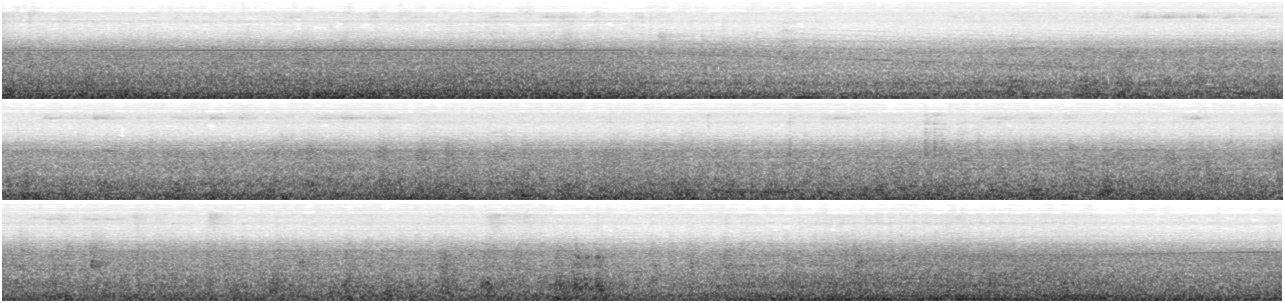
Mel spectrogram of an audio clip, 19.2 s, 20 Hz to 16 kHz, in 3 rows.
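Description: KiHa 100 series diesel railcar running, heard from inside the car: a steady engine drone and wheel rumble with a few rail-joint clicks. A high whine falls away about three seconds in, and a rising whine comes in near the end.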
